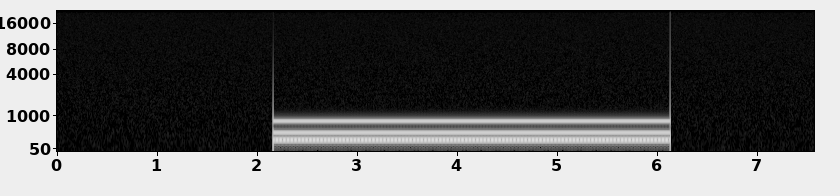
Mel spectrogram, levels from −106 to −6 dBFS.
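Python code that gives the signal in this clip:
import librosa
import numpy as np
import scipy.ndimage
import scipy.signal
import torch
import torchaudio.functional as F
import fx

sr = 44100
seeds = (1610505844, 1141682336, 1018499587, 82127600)

y = fx.chord(sr, length_s=3.97, notes=(57, 59, 68, 79), wave='sine', level_db=-25.5)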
